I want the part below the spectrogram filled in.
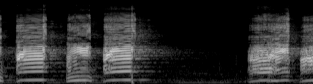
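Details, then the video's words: Brassy, nasal swan honks outdoors: three quick calls, a pause of about a second, then two more calls. "Funny Sounds and Noises of Lovebird Swans in Nature"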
